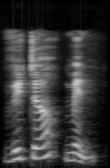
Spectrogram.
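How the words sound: The word is said in a British accent. "British pronunciation"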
